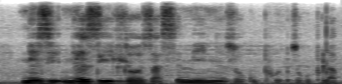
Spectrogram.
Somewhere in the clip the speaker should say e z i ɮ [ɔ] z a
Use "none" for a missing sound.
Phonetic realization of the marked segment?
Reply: ɔ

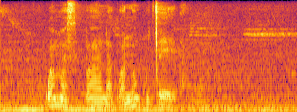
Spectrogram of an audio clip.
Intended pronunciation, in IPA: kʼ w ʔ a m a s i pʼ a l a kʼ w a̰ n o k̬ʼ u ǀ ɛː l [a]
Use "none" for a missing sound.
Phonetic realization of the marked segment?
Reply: a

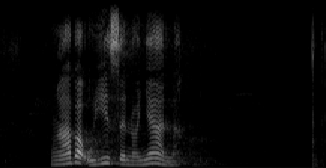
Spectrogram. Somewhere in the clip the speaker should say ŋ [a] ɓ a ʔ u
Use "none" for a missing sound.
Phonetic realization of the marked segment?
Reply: a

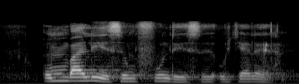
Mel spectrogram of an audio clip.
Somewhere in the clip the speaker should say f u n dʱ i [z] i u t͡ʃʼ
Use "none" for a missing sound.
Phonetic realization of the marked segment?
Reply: s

